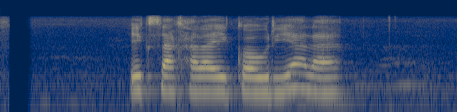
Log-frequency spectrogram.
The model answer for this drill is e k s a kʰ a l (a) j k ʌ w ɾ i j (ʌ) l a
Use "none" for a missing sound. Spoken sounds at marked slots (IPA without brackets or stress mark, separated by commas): a, a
